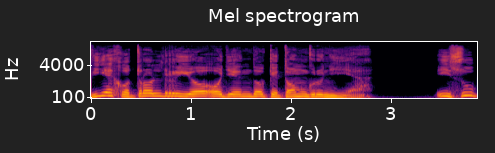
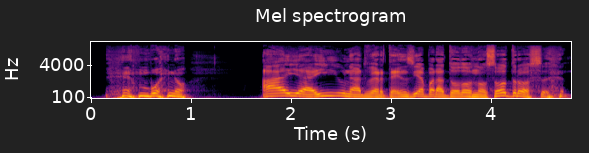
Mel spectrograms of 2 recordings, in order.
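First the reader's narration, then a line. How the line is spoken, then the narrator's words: Laughing. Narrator (Spanish): rió Merry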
